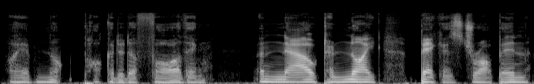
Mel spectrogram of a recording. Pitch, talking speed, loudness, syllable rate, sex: 105 Hz, 145 wpm, -20 LUFS, 4.1 syllables/s, male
